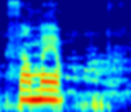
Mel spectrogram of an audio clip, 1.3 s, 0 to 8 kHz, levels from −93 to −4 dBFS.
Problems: background sounds at intervals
